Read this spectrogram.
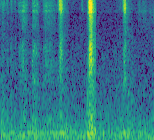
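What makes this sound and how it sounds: A charcoal pencil held in the fingertips scratches and rubs across a page of a large spiral-bound mixed media paper sketchbook lying flat on a wooden table while shading a drawing. Soft, airy friction strokes with a faint low hum underneath, with one louder bright scratch standing out near the middle and two lighter ones around it.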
